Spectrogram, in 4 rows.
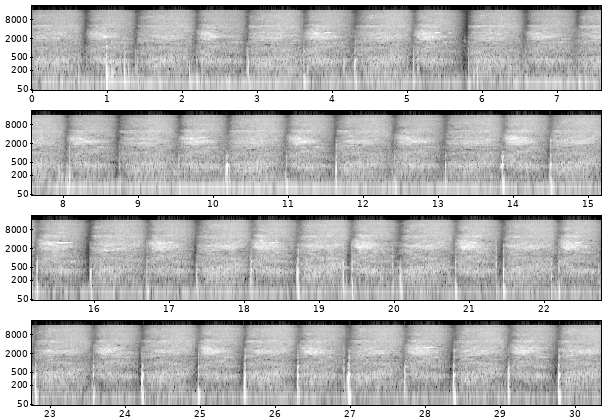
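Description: Large INTEX 68615 hand pump pumping air through a hose into an inflatable turtle pontoon. It goes in a steady rhythm of strokes, a little more than one a second, each a hissing rush of air.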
